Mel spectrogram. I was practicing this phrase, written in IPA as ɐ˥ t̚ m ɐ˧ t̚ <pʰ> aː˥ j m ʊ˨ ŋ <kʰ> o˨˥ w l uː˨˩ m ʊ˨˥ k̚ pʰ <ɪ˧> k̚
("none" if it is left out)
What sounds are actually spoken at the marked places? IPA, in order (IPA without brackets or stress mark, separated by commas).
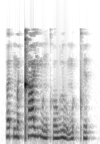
kʰ, kʰ, ɪ˨˥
